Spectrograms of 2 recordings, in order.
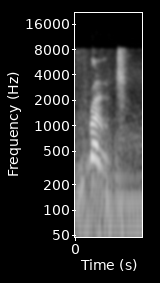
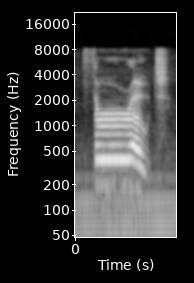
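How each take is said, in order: First: The word is said short and quick. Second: The word is said slowly and drawn out. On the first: "shorten it up" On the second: "Let's space it out again"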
